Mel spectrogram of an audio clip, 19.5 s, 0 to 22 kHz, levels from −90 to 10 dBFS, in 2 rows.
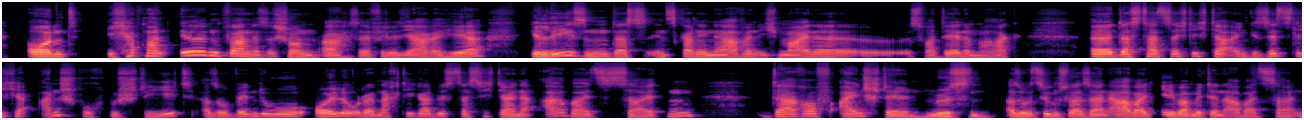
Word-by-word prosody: Und 150 -1 +6 0.2
ich 150 - -2
habe 195 +1 -2
mal 185 -1 +2
irgendwann, 205 -7 +7
das 120 - -4
ist 150 - -4
schon, 135 -6 -1
ah, 125 -5 0
sehr 105 - -4
viele 130 -2 -4
Jahre 125 +2 0
her, 135 +6 +2 0.3
gelesen, 155 +1 +4
dass 140 0 -1
in 140 - -8
Skandinavien, 140 +3 0
ich 120 0 -9
meine, 140 - 0
äh, 405 -1 -8
es - - -10
war - - -6
Dänemark, 130 - -3 0.5
äh, 155 0 +7
dass 155 0 +3
tatsächlich 165 +3 -2
da 160 -2 +2
ein 155 -2 -6
gesetzlicher 170 +6 -4
Anspruch 175 - -7
besteht. 115 -3 -6
Also, 135 -1 -4
wenn 155 +3 0
du 150 -2 0
Eule 155 +7 +4
oder 135 -2 0
Nachtigall 145 +6 -4
bist, 165 0 -5
dass 155 0 -5
sich 140 -3 -12
deine 130 -2 -2
Arbeitszeiten 155 - -4 0.4
darauf 155 +4 -1
einstellen 130 - -1
müssen. 120 -3 +1
Also, 135 -1 +2
beziehungsweise 125 -1 0
ein 120 - -1
Arbeitgeber 135 -1 +2
mit 140 +3 -1
den 125 - 0
Arbeitszeiten, 105 +1 -5
140 Hz, 160 wpm, -24 LUFS, 125-160 Hz, 0.5 s, irgendwann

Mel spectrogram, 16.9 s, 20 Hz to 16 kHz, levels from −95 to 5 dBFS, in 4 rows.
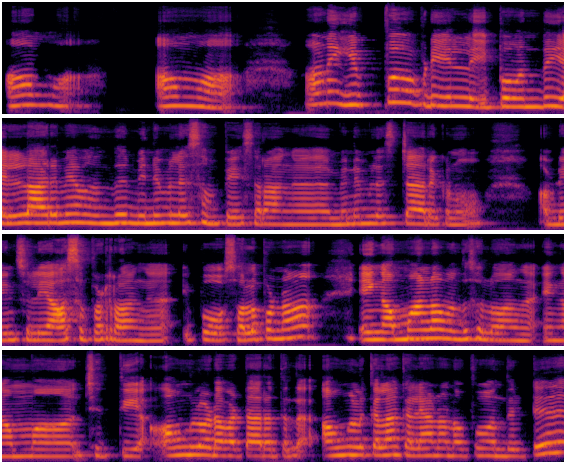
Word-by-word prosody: ஆமா, 320 -2 -4 0.8
ஆமா. 295 -4 0 0.8
ஆனா 370 +2 -1 0.2
இப்ப 335 +2 -9 0.2
அப்படி 330 -5 -2
இல்ல. 290 -1 0
இப்ப 255 +3 0
வந்து 270 +1 -1 0.2
எல்லாருமே 265 +1 +4
வந்து 255 +1 +1
மினிமலிசம் 255 0 0
பேசுறாங்க. 220 -1 -5 0.3
"மினிமலிஸ்ட்டா 240 +1 -3
இருக்கணும்." 215 +1 -9 0.5
அப்படீன்னு 220 +2 -4
சொல்லி 225 -2 -3
ஆசைப்படுறாங்க. 220 -3 +1 0.3
இப்போ 240 +1 -5 0.2
சொல்லப்போனா, 270 +6 +2 0.6
எங்க 245 0 +4
அம்மால்லாம் 275 +2 +6
வந்து 260 0 0
சொல்லுவாங்க 220 -4 -2 0.2
எங்க 215 0 -5
அம்மா, 220 +1 -1 0.4
சித்தி 235 -1 -7 0.3
அவங்களோட 260 0 +2
வட்டாரத்தில, 230 0 0 0.2
அவங்களுக்கெல்லாம் 260 +1 +1
கல்யாணம் 240 0 0
ஆனப்ப 230 +1 -5
வந்துட்டு, 225 +4 -2
245 Hz, 115 wpm, -25 LUFS, 225-270 Hz, 0.8 s, அம்மால்லாம்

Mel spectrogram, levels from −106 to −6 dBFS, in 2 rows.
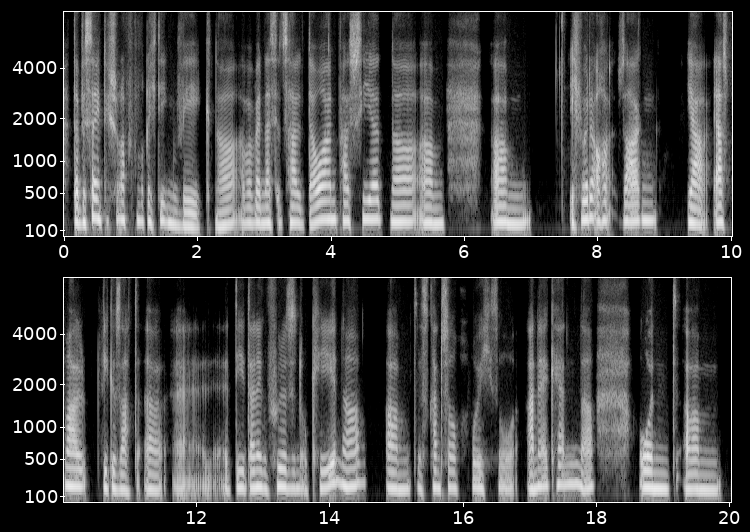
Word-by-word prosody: Da 170 - +6
bist 170 0 +3
du - - +8
eigentlich 195 -3 +1
schon 205 0 -2
auf'm 185 -1 -3
richtigen 165 -3 -1
Weg, 135 -3 0
ne? 135 - 0 0.3
Aber 165 0 -3
wenn 165 -1 +2
das 165 -3 +1
jetzt 155 +3 -3
halt 165 -2 +1
dauernd 200 +5 +4
passiert, 205 +2 +1
ne? 175 0 +2
Ähm, 160 -1 +2 0.7
ähm 165 0 +2 0.6
ich - - 0
würde 205 +2 +4
auch 195 +2 +2
sagen 190 +2 +2 0.5
ja, 165 -2 +4
erstmal, 185 +3 +4 0.2
wie 175 - +1
gesagt, 160 -5 -2
äh, 155 0 -1 0.2
äh, 205 -3 -9
die 180 -1 0
deine 180 +1 +2
Gefühle 185 +4 +1
sind 170 0 -3
okay, 180 - -1
ne, 200 -1 +1 0.4
ähm, 165 -1 0
das 165 -5 -8
kannst 180 -2 -2
du - - 0
auch 170 - -5 0.2
ruhig 90 -2 -3
so - - -6 0.2
anerkennen, 210 +5 0
ne? 195 -1 0 0.7
Und, 170 -2 +4 0.2
ähm, 155 0 0
175 Hz, 140 wpm, -25 LUFS, 160-195 Hz, 0.7 s, du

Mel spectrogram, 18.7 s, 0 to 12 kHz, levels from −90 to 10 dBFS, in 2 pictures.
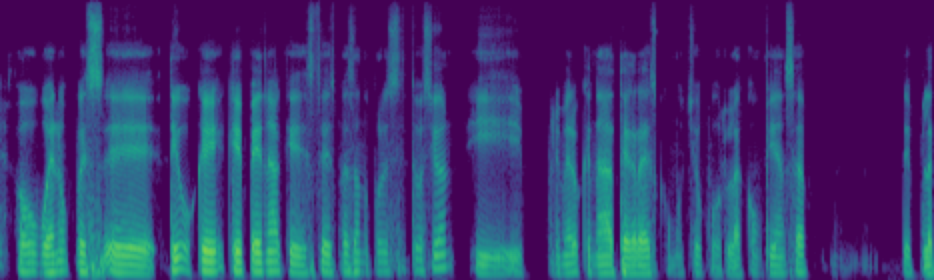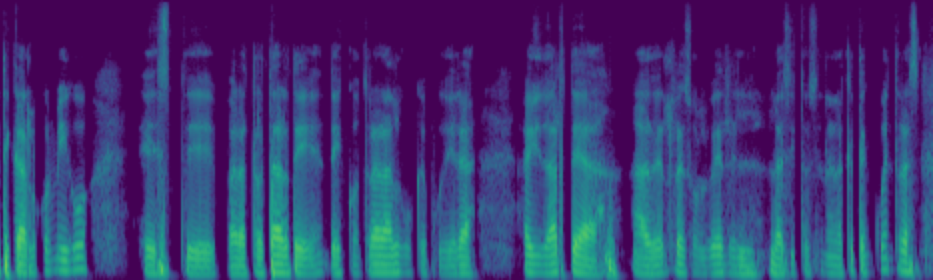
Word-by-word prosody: Oh, 110 0 +1
bueno, 110 +2 +3
pues, 115 -1 +2
eh, 100 -3 +5 0.2
digo 130 -2 +4
que 120 -1 +8
qué 120 -1 +6
pena 115 0 +5
que 105 -2 +1
estés 105 +2 -1
pasando 115 -1 -4
por 115 - -9
esta 115 0 -9
situación, 155 +5 -4 0.2
y 95 -3 -4 0.2
primero 105 +2 -3
que 100 - -5
nada, 100 +1 +2
te 95 - +3
agradezco 95 0 +2
mucho 95 0 -10
por - - -13
la - - -3
confianza 95 0 -3 1.0
de - - -4
platicarlo 100 -1 +3
conmigo, 130 +3 -5 0.5
este, 90 -2 -2
para 90 -1 +1
tratar 100 +2 +3
de 95 +1 -2
de 100 - -3
encontrar 100 +1 -1
algo 100 0 -1
que 95 - -12
pudiera 90 +1 -4 0.4
ayudarte 105 0 +1
a 85 -2 -1
a 95 -1 -2
resolver 100 0 -4
el 90 -1 -7
la 90 -1 -1
situación 100 +2 -15
en 95 - -8
la 95 - -7
que - - -9
te - - -4
encuentras. 120 +1 -4
100 Hz, 155 wpm, -24 LUFS, 95-115 Hz, 1.0 s, que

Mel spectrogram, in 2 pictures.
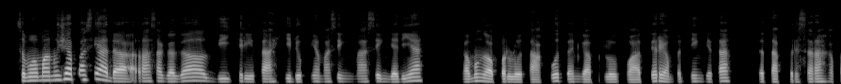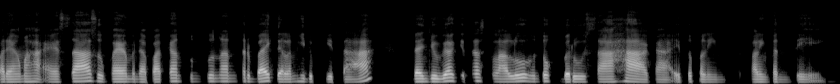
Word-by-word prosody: Semua 180 +1 +3
manusia 205 +6 +4
pasti 220 0 -1
ada 150 - +5
rasa 150 +1 -1
gagal 160 +3 +2
di 135 0 -4
cerita 130 -1 -2
hidupnya 140 +1 -4
masing-masing, 135 0 -6
jadinya 150 +8 +2 0.4
kamu 145 +3 +2
nggak 130 - +4
perlu 120 -1 +3
takut 120 +8 -1
dan 125 0 -1
nggak 120 -2 0
perlu 120 0 0
kuatir, 115 +7 +1
yang 130 - -2
penting 140 +3 -8
kita 150 +4 0 0.3
tetap 130 -1 -1
berserah 130 +1 -2
kepada 120 -2 -1
Yang 125 - -2
Maha 130 +1 -1
Esa 125 +4 +2
supaya 130 -2 +2
mendapatkan 125 +4 -1
tuntunan 140 +1 -5
terbaik 140 +1 +3
dalam 125 -1 +2
hidup 135 -2 -6
kita, 120 -1 -1 0.4
dan 135 0 +7
juga 145 +4 +5
kita 165 +1 -4
selalu 135 +3 +2
untuk 145 +2 -1
berusaha 125 +1 +3
Kak, 110 0 -5
itu - - -5
paling 115 -2 -5 0.3
paling 115 0 -1
penting. 115 0 -7
130 Hz, 165 wpm, -25 LUFS, 125-145 Hz, 0.4 s, dan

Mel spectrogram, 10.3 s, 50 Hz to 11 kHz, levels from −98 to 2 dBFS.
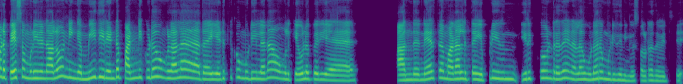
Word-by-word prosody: கூடப் 305 -4 +3
பேச 285 +1 +6
முடியலனாலும், 275 +4 +2
நீங்க 275 -4 +1
மீதி 320 +3 +2
2ம் 305 +3 0
பண்ணிக் 280 +3 +2
கூட 315 +2 +1
உங்களால 280 0 +2 0.3
அத 245 -1 -1 0.2
எடுத்துக்க 290 +5 -8
முடியலன்னா, 260 +1 -1
உங்களுக்கு 230 -3 -3
எவ்ளோ 245 +2 +2
பெரிய 225 -1 0 1.1
அந்த 215 +1 -1
நேரத்துல 275 +4 0
மன 245 +1 +4
அழுத்தம் 240 -3 0
எப்படி 275 +7 -4
இருந் 250 -1 -1 0.2
இருக்குன்றத 260 0 -3
என்னால 235 -1 -1
உணர 245 +3 0
முடியுது, 215 -2 -3
நீங்கச் 185 +2 -9
சொல்றத 190 +1 -6
வச்சே. 190 +3 -14
255 Hz, 165 wpm, -21 LUFS, 235-280 Hz, 1.1 s, பேச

